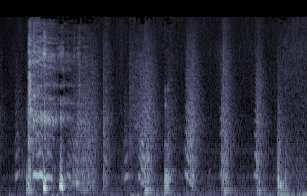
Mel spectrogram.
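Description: A chair or seat creaks, a strained squeak early on followed by a run of short, irregular creaks and knocks as someone shifts their weight. No one speaks.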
